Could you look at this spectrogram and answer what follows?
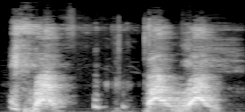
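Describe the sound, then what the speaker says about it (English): A dog barks loudly and close by: one bark, a short pause with small yips, then two more full barks in quick succession, heard alone without talk. "She's going to keep barking until the bus picks them up."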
